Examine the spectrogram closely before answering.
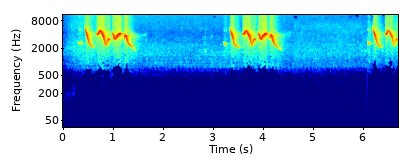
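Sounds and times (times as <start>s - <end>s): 
common rosefinch singing: 0.3s - 1.6s, 3.2s - 4.4s, 6.1s - 6.7s.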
